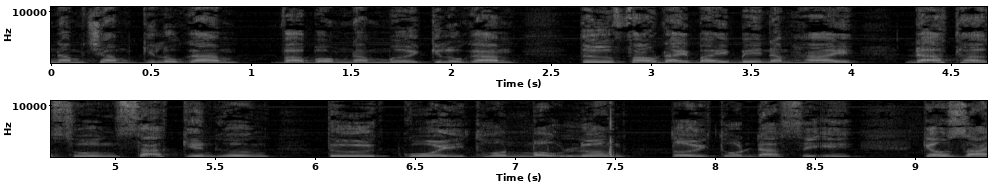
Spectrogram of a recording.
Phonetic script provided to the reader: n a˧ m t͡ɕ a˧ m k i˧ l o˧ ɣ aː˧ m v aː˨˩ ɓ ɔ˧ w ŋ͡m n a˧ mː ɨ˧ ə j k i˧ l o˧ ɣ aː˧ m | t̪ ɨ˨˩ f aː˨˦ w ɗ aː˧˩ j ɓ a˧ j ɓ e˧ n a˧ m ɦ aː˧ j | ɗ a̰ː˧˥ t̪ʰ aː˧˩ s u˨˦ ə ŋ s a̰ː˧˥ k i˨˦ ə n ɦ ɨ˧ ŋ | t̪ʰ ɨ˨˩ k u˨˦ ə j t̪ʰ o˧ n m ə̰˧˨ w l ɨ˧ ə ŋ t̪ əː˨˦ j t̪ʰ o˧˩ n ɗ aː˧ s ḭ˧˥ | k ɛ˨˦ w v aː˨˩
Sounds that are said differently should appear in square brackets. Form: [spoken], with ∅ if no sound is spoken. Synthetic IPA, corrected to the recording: n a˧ m t͡ɕ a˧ m k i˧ l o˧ ɣ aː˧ m v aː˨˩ ɓ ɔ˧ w ŋ͡m n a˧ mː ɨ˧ ə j k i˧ l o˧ ɣ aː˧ m | t̪ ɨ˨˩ f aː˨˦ w ɗ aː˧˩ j ɓ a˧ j ɓ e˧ n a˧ m ɦ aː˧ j | ɗ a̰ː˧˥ t̪ʰ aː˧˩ s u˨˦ ə ŋ s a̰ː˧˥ k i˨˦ ə n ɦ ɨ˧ ŋ | [t̪] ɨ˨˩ k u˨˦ ə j t̪ʰ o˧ n m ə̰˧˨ w l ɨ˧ ə ŋ t̪ əː˨˦ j t̪ʰ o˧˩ n ɗ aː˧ s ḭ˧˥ | k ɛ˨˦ w [z] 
